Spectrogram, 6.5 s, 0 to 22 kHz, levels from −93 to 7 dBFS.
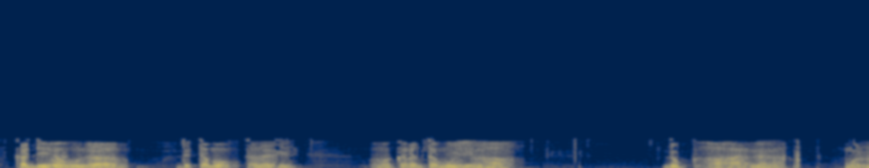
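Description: Throughout, the speech is dull and smeared, with nothing above 3.8 kHz and a warbling texture: likely heavy AAC compression, which fits a bitrate near 10 kbps.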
